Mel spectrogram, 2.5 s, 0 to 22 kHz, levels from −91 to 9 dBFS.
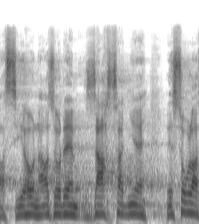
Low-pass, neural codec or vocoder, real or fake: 14.4 kHz; none; real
